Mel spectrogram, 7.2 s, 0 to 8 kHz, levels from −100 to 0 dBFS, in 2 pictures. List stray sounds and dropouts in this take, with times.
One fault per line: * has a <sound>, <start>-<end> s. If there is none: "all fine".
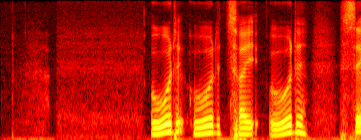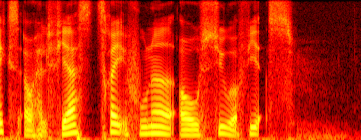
all fine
